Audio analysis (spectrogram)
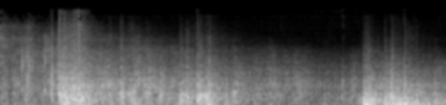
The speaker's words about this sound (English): Insert sound effect. There's a sound effect. There's a lightning bolt.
